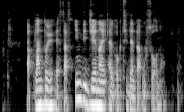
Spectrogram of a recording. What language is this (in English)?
Esperanto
